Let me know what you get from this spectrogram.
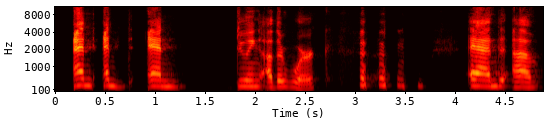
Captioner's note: chuckles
